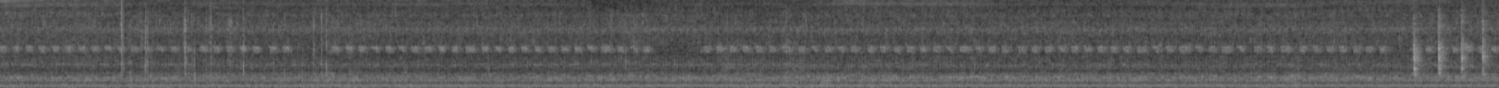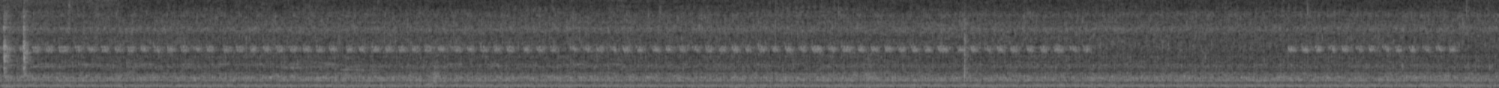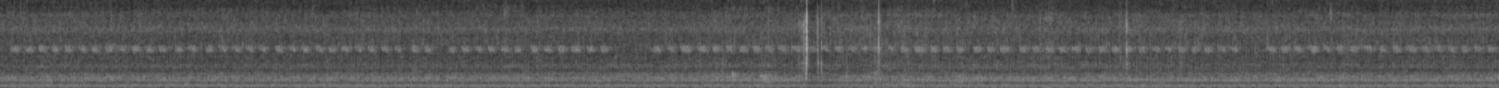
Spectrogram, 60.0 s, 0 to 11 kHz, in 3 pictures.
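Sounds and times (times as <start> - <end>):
aquarium pump hum: 0.0 - 59.9.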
